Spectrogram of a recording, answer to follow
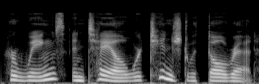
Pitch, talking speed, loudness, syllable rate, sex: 190 Hz, 210 wpm, -16 LUFS, 4.9 syllables/s, female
